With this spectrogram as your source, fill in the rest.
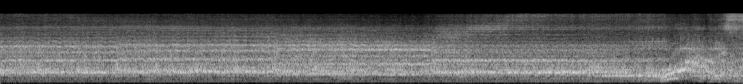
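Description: Loud electronic dance music plays through huge speakers in a large echoing hall.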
